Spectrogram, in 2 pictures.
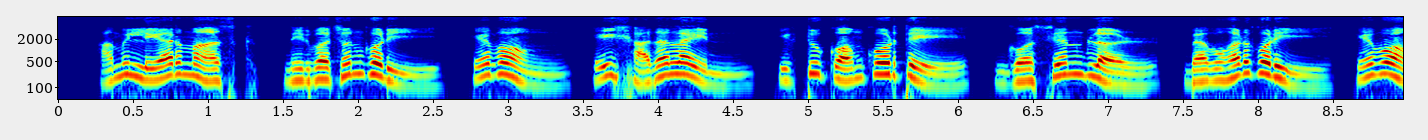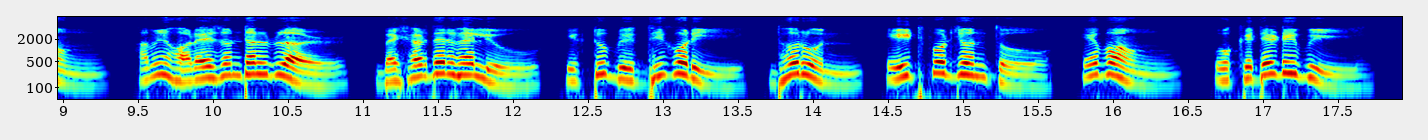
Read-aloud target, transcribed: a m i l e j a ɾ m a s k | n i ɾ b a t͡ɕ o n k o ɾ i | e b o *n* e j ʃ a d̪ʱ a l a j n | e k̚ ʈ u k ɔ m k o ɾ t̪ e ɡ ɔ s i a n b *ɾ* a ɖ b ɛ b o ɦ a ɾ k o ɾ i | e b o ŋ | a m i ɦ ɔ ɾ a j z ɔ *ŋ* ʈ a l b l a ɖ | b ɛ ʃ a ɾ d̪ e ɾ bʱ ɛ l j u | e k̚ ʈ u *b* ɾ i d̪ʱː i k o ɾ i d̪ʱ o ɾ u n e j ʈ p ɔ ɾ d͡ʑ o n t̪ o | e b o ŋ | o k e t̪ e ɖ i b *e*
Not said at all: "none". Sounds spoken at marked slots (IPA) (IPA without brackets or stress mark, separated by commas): ŋ, l, ɳ, b, i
